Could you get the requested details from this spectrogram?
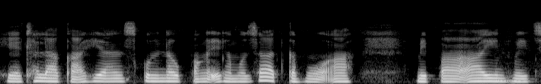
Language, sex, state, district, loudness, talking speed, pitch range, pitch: Mizo, female, Mizoram, Aizawl, -14 LUFS, 155 wpm, 130-145 Hz, 135 Hz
